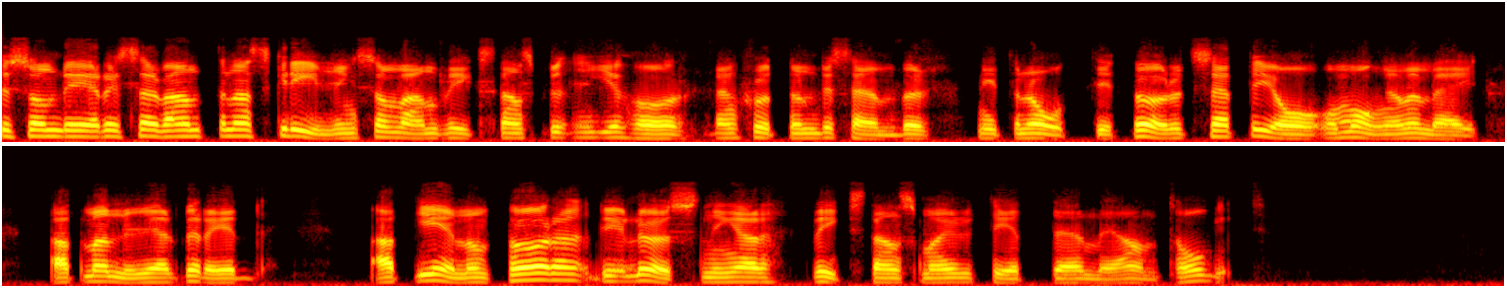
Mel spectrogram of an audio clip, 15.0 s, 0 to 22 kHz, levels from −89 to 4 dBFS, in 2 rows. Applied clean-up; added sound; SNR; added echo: neural diffusion model UNIVERSE++.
